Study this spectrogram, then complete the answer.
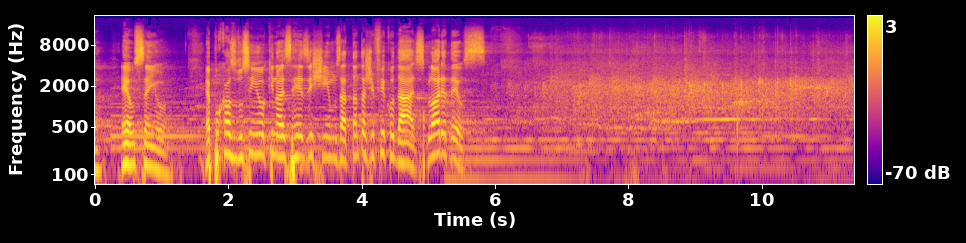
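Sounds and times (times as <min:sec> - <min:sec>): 
speech: 0:00.0 - 0:05.9
audience applause: 0:05.9 - 0:11.3.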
